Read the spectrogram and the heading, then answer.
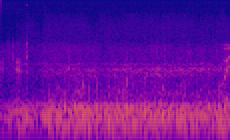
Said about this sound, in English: Tim and the chief in their seats and their safety belts securely fastened, the Great plane's motors rev up to takeoff speed.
